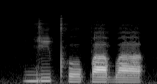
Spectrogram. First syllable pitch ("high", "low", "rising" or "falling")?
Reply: high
